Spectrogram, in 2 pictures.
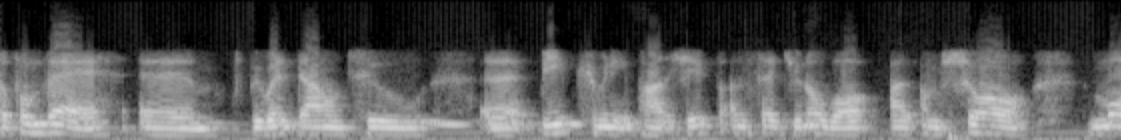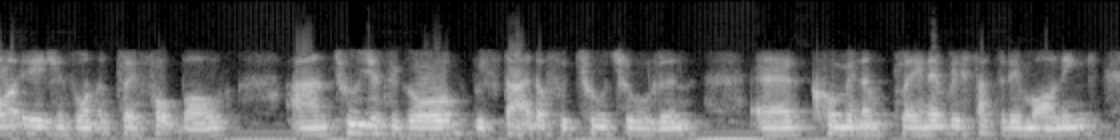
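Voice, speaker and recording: A man at medium pitch with fairly even intonation and very even loudness. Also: moderate pace. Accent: Yorkshire. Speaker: community football club founder. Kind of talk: phone interview. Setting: phone call. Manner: halting.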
